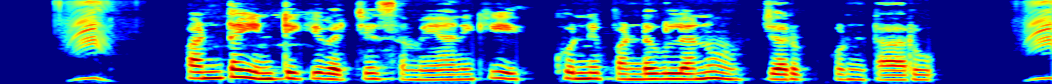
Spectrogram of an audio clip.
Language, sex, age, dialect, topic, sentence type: Telugu, female, 18-24, Central/Coastal, agriculture, statement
